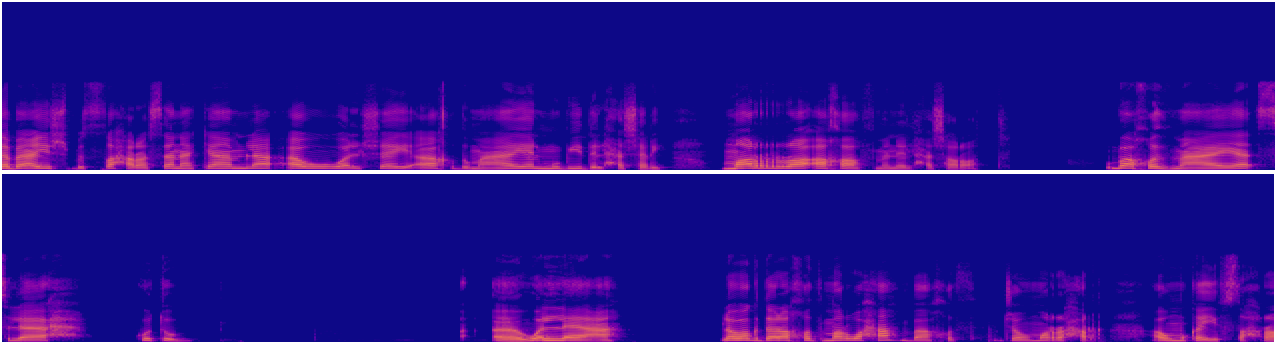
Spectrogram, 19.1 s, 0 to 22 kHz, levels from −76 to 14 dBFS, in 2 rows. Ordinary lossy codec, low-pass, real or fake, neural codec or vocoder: none; none; real; none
